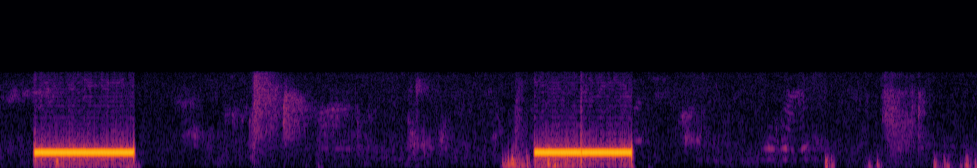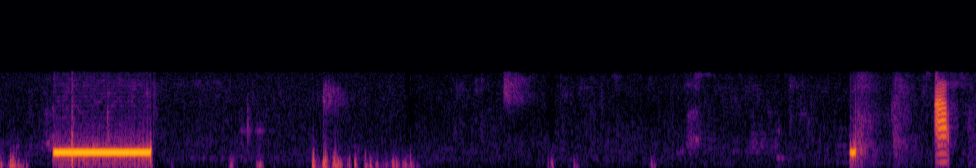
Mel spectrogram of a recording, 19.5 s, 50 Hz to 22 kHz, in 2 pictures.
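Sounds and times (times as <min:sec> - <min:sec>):
telephone ringback tone while a call waits to be answered: 0:00.4 - 0:01.4, 0:05.4 - 0:06.3, 0:10.3 - 0:11.3.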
